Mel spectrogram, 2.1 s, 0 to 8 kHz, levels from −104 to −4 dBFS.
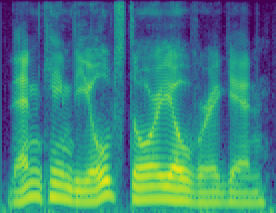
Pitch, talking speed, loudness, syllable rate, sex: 115 Hz, 205 wpm, -15 LUFS, 5.2 syllables/s, male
